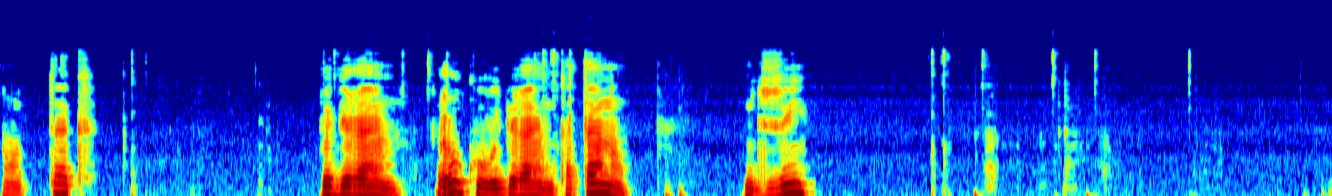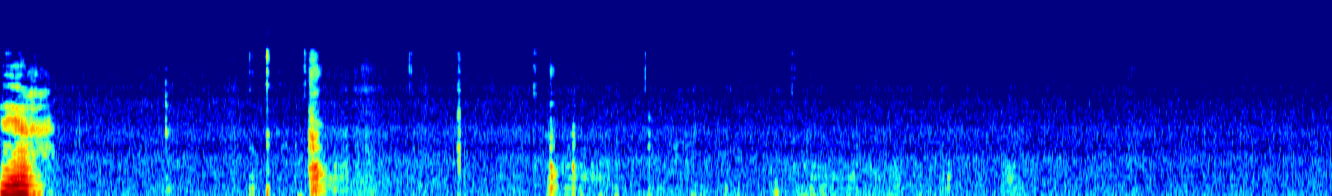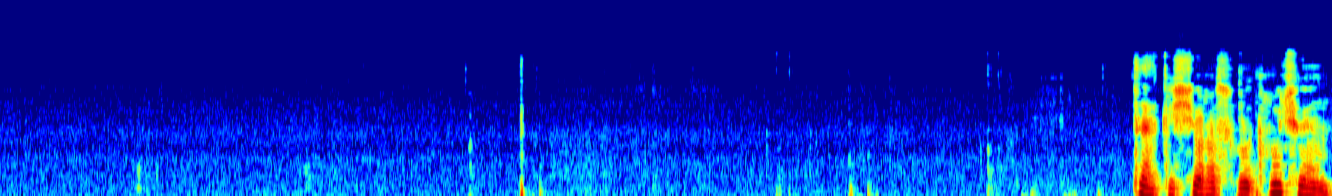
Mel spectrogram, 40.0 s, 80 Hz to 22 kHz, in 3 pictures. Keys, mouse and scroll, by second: 2.4 middle click, 3.1 click, 3.9 middle click, 5.3 shift+click, 6.6 g, 9.8 middle click, 10.9 middle click, 13.0 r, 16.3 middle click, 18.6 middle click, 20.3-21.0 scroll up 3, 21.2 middle click, 31.7 r, 35.0 g, 36.8-37.5 scroll down 7, 37.5 middle click, 39.0 r.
